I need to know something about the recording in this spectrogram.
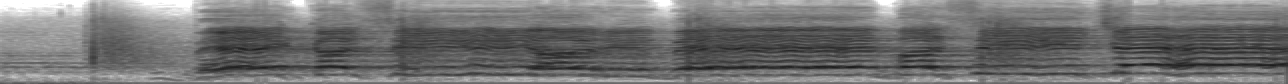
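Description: A crowd of young men chants loudly in unison.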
